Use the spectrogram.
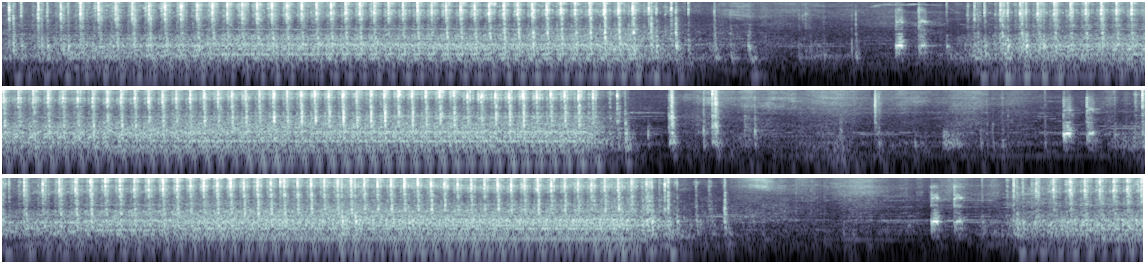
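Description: A sewing machine stitches a quilt in long steady runs, stopping twice for a few seconds of quiet before starting again, with a person talking over the motor.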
